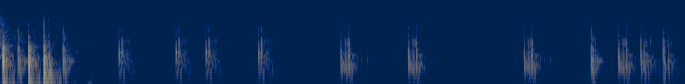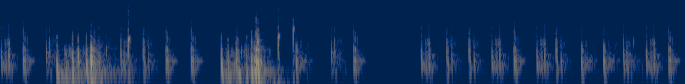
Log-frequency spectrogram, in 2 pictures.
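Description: Footsteps tap steadily on wooden planks.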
